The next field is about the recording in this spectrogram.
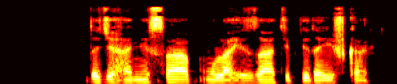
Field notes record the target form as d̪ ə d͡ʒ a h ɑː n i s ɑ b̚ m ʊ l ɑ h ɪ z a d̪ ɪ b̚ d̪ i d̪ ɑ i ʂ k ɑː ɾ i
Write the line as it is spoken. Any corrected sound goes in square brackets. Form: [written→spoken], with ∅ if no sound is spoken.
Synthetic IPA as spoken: d̪ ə d͡ʒ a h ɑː n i s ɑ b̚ m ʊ l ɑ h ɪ z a [d̪→t̪] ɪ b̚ [d̪→t̪] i d̪ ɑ i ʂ k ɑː ɾ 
